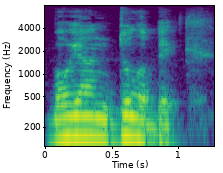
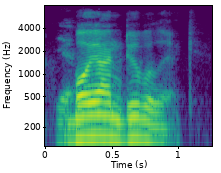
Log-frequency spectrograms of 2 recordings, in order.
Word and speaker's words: Bojan Dulabic: how do you pronounce your name um bullion uh boyan boyan dulabic boyan double dulabic boyan dubalek not the easiest i'm fully aware don't worry well you know it's funny because i have to pronounce it the way you pronounce it so i give you like a basterized version of your own name so it's like bullion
